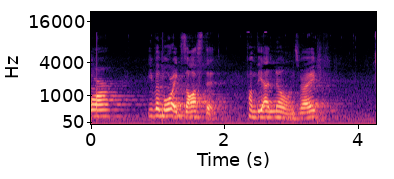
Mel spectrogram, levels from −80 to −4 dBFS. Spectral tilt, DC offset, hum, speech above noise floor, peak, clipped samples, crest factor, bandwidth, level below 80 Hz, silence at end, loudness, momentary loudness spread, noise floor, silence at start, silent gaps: -6.5 dB/octave; 0.6%; none; 27 dB; 0 dBFS; under 0.1%; 18 dB; 12 kHz; -52 dBFS; 0.6 s; -18 LUFS; 20 LU; -44 dBFS; 0 s; none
